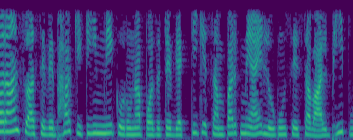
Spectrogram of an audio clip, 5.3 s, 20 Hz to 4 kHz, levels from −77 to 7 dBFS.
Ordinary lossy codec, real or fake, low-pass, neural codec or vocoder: none; real; 3.6 kHz; none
